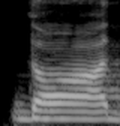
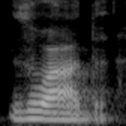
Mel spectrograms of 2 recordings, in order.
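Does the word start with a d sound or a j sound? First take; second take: d sound; j sound. First: The word starts with a heavy d sound. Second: The word starts with a soft j sound. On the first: The speaker calls it right. "जो अरबी का है वो दाद ही है" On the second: The speaker calls it wrong. "वो इस से मिल जाता है, जा से, जुवाद"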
